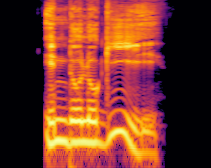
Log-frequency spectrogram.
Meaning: Indology (academic study of India)
- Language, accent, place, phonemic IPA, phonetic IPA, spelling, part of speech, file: German, Germany, Berlin, /ˌɪndoloˈɡiː/, [ˌʔɪndoloɡiː], Indologie, noun, De-Indologie.ogg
